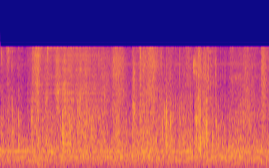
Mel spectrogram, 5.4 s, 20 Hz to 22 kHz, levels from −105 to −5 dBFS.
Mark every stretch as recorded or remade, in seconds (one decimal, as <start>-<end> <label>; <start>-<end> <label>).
0.0-0.5 recorded; 0.5-2.0 remade; 2.0-5.4 recorded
